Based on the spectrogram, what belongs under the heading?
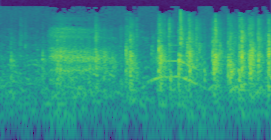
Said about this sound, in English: And do y'all notice that half the room wasn't applauding? It's the most controversial thing.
